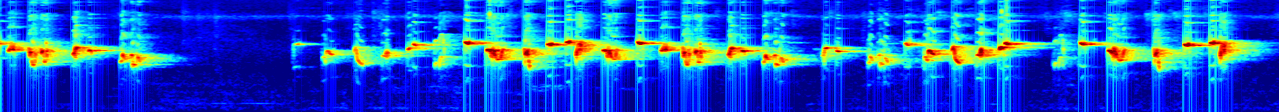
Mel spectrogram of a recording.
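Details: Female sooty-headed bulbul calling the male, used as a lure to get males singing: bursts of bright, bubbly, descending chattering notes, a two-second pause, then a long run of quick slurred phrases.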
